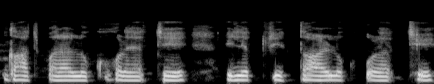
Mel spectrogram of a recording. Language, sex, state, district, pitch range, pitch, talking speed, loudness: Bengali, male, West Bengal, Malda, 190-205 Hz, 195 Hz, 125 wpm, -13 LUFS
